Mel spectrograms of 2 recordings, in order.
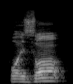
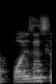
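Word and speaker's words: Poisson: तो अब देखते हैं फ़्रेंच वर्ड है जिसको शायद प्वाइजन प्रोनाउंस करते हैं बट हमारे लिए प्वाइजनोस रेश्यो चलेगा तो प्वाइजन रेश्यो ऑफ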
